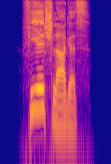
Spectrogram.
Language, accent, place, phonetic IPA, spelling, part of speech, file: German, Germany, Berlin, [ˈfeːlˌʃlaːɡəs], Fehlschlages, noun, De-Fehlschlages.ogg
- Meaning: genitive singular of Fehlschlag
